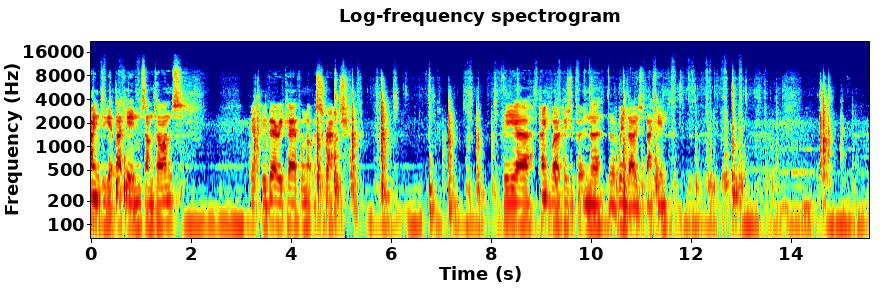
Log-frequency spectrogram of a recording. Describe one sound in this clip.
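A screwdriver scrapes and clicks against metal.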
